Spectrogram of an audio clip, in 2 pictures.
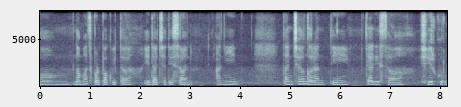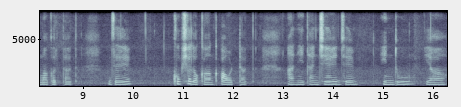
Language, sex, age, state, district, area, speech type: Goan Konkani, female, 18-30, Goa, Quepem, rural, spontaneous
